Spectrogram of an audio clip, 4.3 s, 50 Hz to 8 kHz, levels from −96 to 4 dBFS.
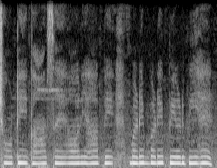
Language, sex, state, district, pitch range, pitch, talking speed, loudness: Hindi, female, Odisha, Khordha, 295-305 Hz, 295 Hz, 150 wpm, -13 LUFS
